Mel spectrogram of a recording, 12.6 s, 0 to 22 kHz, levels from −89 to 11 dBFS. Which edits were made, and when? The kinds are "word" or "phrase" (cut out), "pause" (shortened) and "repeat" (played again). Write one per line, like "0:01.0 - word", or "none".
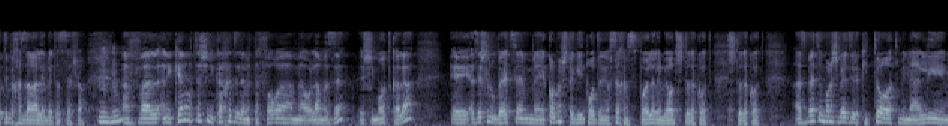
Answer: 0:07.8 - phrase
0:09.7 - repeat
